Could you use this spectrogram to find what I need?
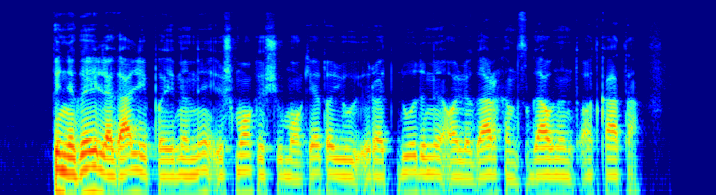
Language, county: Lithuanian, Alytus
